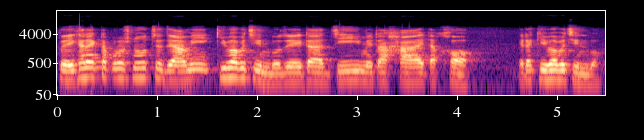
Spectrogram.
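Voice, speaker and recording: Bright-voiced man teaching letter sounds. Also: fairly high pitch, muffled recording. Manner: patient, repeats each letter sound slowly. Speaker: Quran tajweed teacher. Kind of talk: online class instruction. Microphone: online class audio.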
